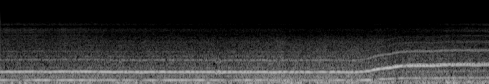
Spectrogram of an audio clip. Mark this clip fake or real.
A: real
